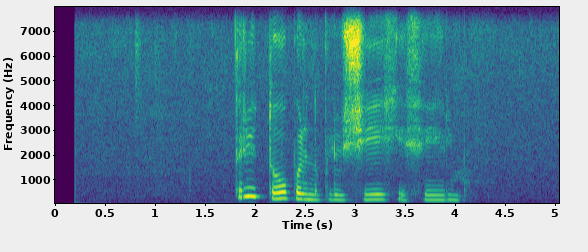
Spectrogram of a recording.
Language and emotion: Russian, sad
